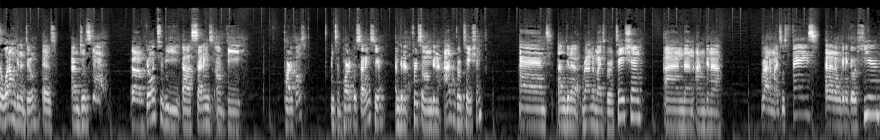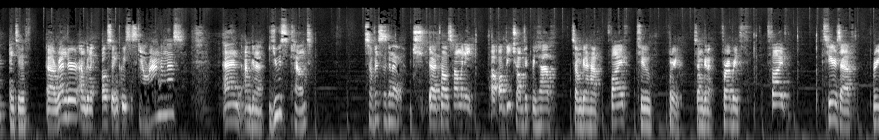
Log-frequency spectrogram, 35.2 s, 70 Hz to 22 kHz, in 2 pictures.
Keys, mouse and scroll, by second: 0.4-1.3 scroll down 3, 1.5 scroll down 1, 2.3 click, 3.8 click, 8.9-25.2 drag, 25.2 scroll up 2, 25.4-26.3 middle drag, 26.3-26.7 scroll up 1, 27.0-29.9 middle drag, 29.9-32.6 drag, 32.6-35.1 middle drag.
